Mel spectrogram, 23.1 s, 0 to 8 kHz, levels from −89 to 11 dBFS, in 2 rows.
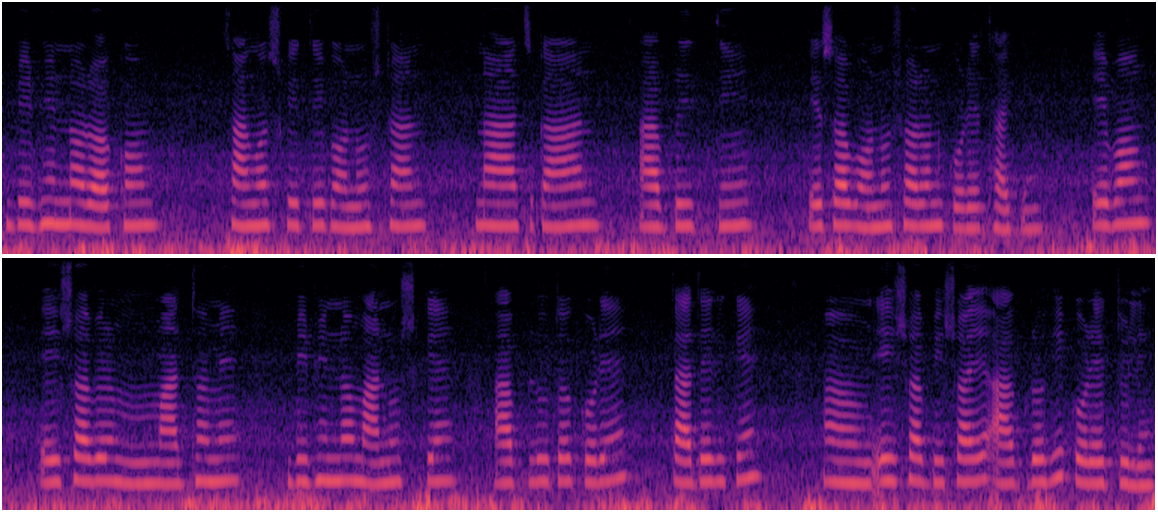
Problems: low volume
